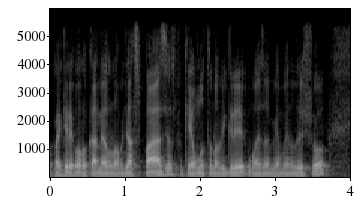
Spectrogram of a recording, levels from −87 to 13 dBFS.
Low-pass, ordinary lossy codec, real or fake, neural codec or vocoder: 5.4 kHz; none; real; none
